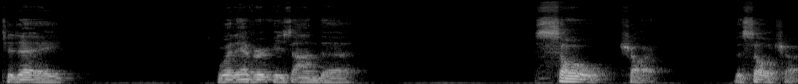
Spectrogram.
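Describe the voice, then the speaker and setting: Somewhat breathy, the voice moves at a very slow pace with fairly even intonation. Room echo is audible. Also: man. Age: 80s+. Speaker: doctor. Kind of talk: interview.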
